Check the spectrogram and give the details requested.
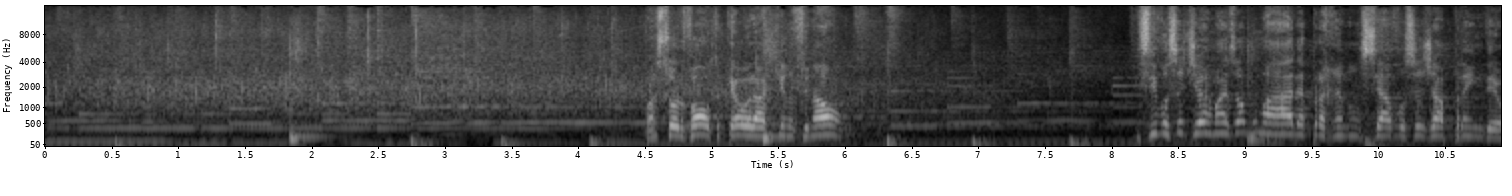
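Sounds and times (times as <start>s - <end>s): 
audience applause: 0.0s - 6.6s
sustained keyboard chords: 0.0s - 10.9s
speech: 4.5s - 6.1s, 8.2s - 10.9s.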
